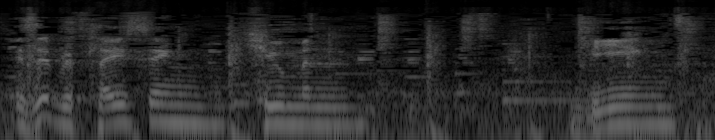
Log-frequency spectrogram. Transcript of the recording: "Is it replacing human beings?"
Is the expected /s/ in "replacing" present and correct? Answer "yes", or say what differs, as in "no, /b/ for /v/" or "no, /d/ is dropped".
yes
